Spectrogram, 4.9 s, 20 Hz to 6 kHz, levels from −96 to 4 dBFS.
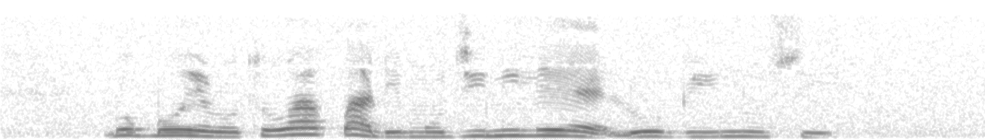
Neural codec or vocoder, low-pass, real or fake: none; 5.4 kHz; real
